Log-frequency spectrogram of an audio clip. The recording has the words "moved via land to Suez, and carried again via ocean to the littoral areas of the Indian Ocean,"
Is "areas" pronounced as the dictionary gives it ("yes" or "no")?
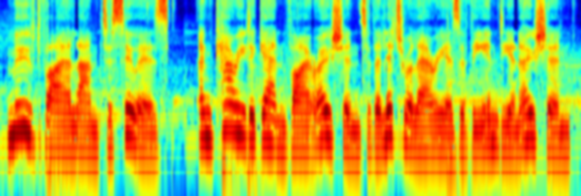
yes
